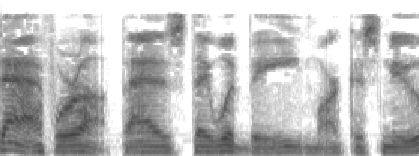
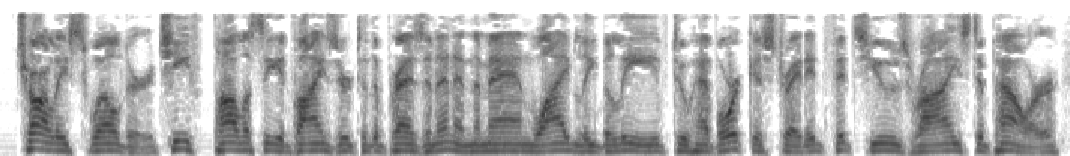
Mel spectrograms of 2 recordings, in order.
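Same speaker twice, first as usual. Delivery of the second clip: ordinary delivery, nothing marked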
